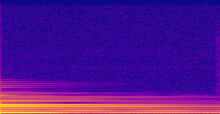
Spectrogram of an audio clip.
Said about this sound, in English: Okay, so the next string is an F sharp.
